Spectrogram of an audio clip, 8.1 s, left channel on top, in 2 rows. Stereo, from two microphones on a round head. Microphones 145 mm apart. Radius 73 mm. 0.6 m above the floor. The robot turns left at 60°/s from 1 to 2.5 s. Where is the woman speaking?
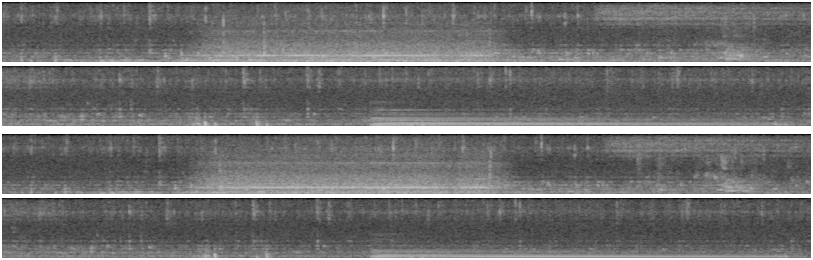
No woman speaking in this recording.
